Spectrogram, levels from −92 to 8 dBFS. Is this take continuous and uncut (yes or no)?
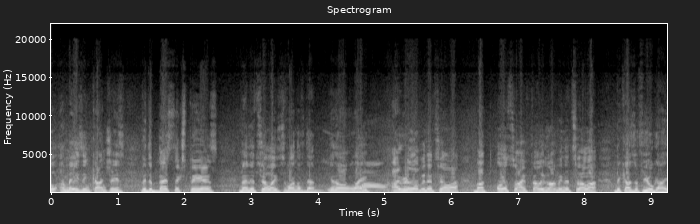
yes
